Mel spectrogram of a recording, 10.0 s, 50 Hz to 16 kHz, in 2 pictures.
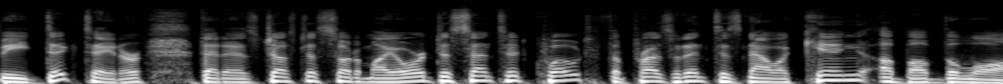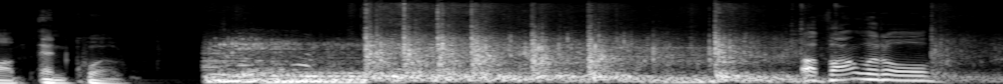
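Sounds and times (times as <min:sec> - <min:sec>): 
speech: 0:00.0 - 0:06.5, 0:09.0 - 0:09.9
gunfire during a police officer-involved shooting: 0:06.0 - 0:10.0.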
